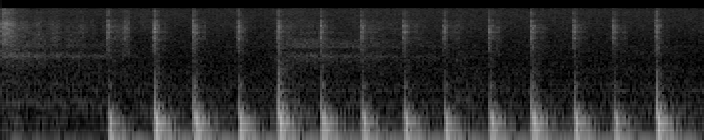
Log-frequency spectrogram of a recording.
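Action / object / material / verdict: knock / knitted wool sock heel on a wooden sock board / wool / unpadded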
